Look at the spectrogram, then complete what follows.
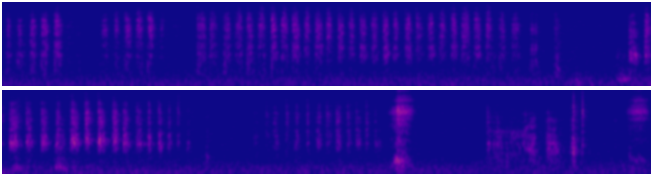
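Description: Marker drawing on a cardboard toilet-paper roll in rapid back-and-forth strokes, about seven a second, in several runs with short pauses between. There is a single sharp tap about thirteen seconds in.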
